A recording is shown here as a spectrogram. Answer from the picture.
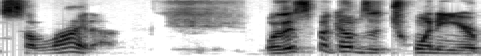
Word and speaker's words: Salida: what do you say proper spanish is salida but we do not pronounce it that way locally it is salida in 1880 the colorado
